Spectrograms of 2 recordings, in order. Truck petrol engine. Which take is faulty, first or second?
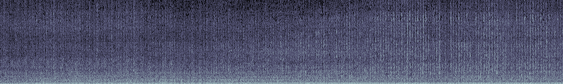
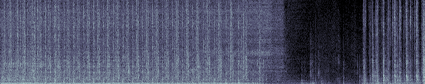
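second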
